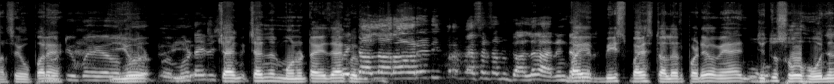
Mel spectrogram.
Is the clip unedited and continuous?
yes; 0 cuts

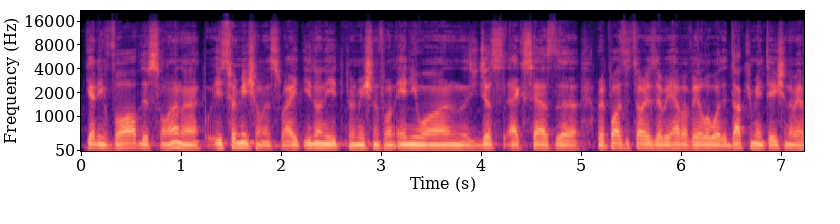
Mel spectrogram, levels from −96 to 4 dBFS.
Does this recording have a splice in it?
yes; 1 cut; at 1.2 s

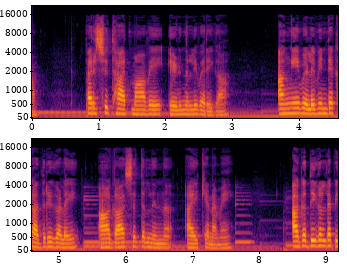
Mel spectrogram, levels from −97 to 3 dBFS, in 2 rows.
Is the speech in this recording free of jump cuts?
yes; 0 cuts

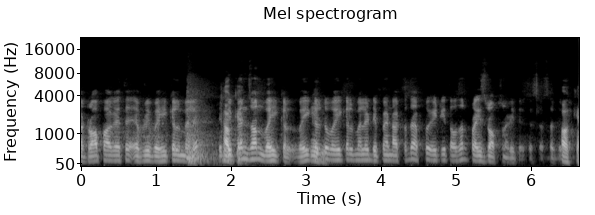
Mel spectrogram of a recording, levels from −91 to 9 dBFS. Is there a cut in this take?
no; 0 cuts

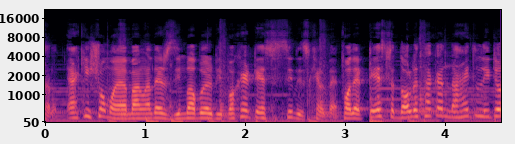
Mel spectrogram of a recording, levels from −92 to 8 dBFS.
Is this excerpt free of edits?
yes; 0 cuts

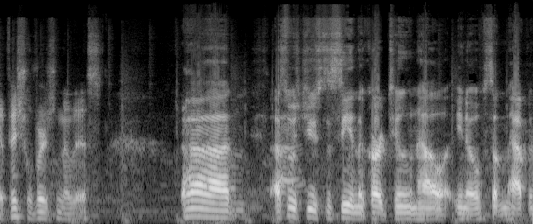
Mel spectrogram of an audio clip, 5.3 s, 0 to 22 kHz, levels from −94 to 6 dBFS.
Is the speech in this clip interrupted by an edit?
yes; 1 cut; at 2.5 s

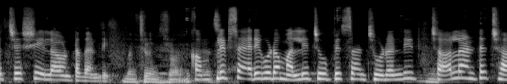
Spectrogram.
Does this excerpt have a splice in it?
no; 0 cuts

